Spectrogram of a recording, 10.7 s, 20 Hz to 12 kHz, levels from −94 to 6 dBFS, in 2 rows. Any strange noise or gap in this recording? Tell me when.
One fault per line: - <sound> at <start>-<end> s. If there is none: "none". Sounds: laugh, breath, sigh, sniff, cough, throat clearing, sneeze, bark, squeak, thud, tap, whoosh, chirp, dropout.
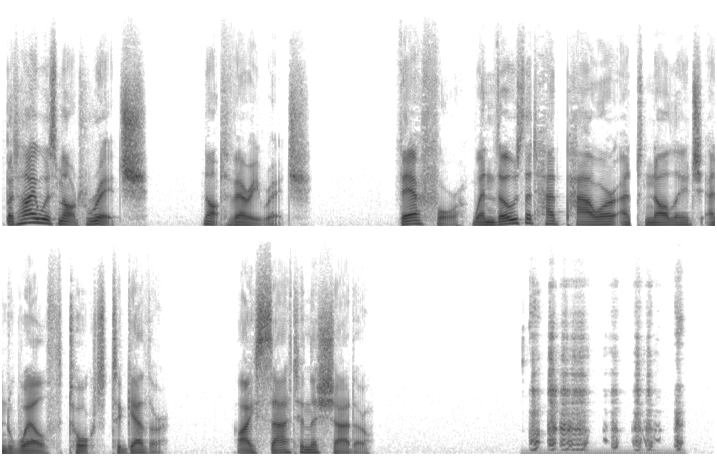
- dropout at 4.7-4.8 s
- throat clearing at 9.2-10.5 s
